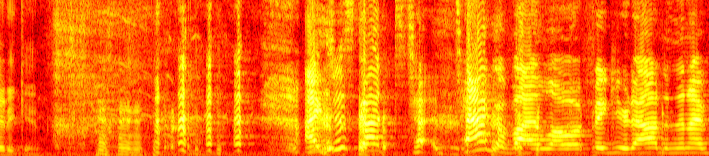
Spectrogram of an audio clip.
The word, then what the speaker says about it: Tagovailoa: There's a hidden N in there. It's Tonga? Tagovailoa. Hidden N. Say it again. I just got Tagovailoa figured out, and then I figured out that was wrong.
